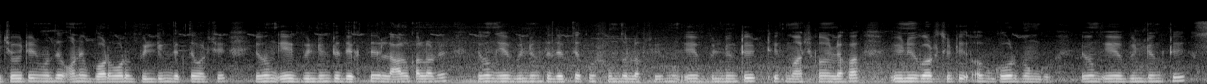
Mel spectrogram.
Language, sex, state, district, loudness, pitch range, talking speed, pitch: Bengali, male, West Bengal, Malda, -16 LUFS, 130-140 Hz, 175 wpm, 135 Hz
